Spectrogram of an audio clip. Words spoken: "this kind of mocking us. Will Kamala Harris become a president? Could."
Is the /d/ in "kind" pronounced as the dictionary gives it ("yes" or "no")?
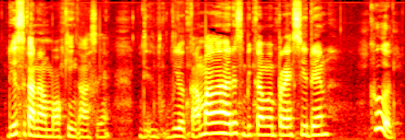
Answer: no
